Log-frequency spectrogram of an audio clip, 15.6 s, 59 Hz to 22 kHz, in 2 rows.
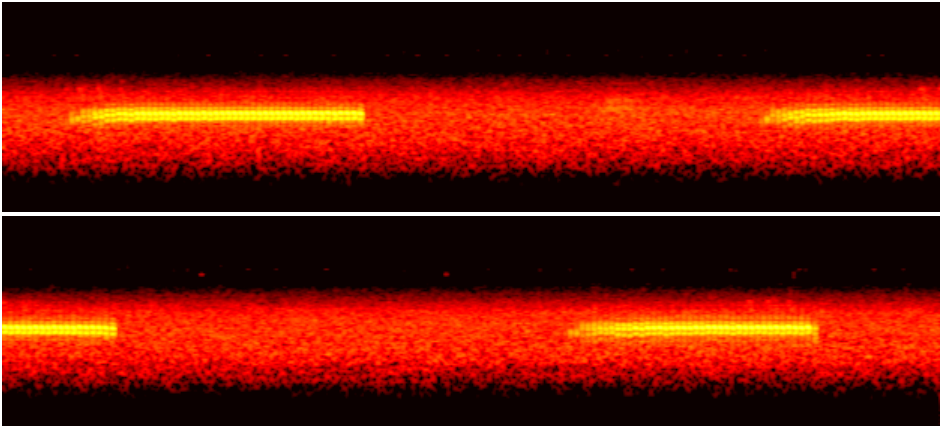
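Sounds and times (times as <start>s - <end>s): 
Rhinella crucifer advertisement call: 0.6s - 3.0s, 6.4s - 8.8s, 12.6s - 14.6s.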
